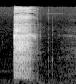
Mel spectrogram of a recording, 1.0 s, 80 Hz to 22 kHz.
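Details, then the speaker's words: Single harsh, breathy burst: a person imitating the sound a puppy (8–12 weeks old) makes with kennel cough, not a hiccup or sneeze; simulated kennel cough. "that's a sound that puppies make it's not a hiccup it's not a sneeze that may be a sign that it's kennel cough"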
